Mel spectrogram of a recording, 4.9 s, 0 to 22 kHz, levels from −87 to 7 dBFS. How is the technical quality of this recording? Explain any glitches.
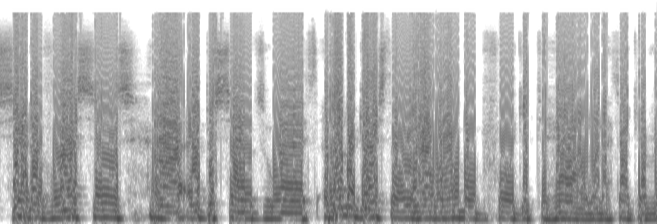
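Poor: integer overflow runs through the whole speech recording. The signal is driven about 13 dB past full scale, and a small share of samples, around 7 percent, exceed the integer limit. Instead of being held at the ceiling, those samples wrap around to the opposite extreme. Every loud peak therefore jumps across the full range, producing violent, sharp cracks on the louder syllables. Ordinary clipping would flatten the peaks into a duller buzz, while these wrap-arounds snap.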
